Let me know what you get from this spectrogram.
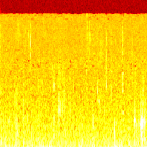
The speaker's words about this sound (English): And on cheers to that, actually, I'm gonna take a sip.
